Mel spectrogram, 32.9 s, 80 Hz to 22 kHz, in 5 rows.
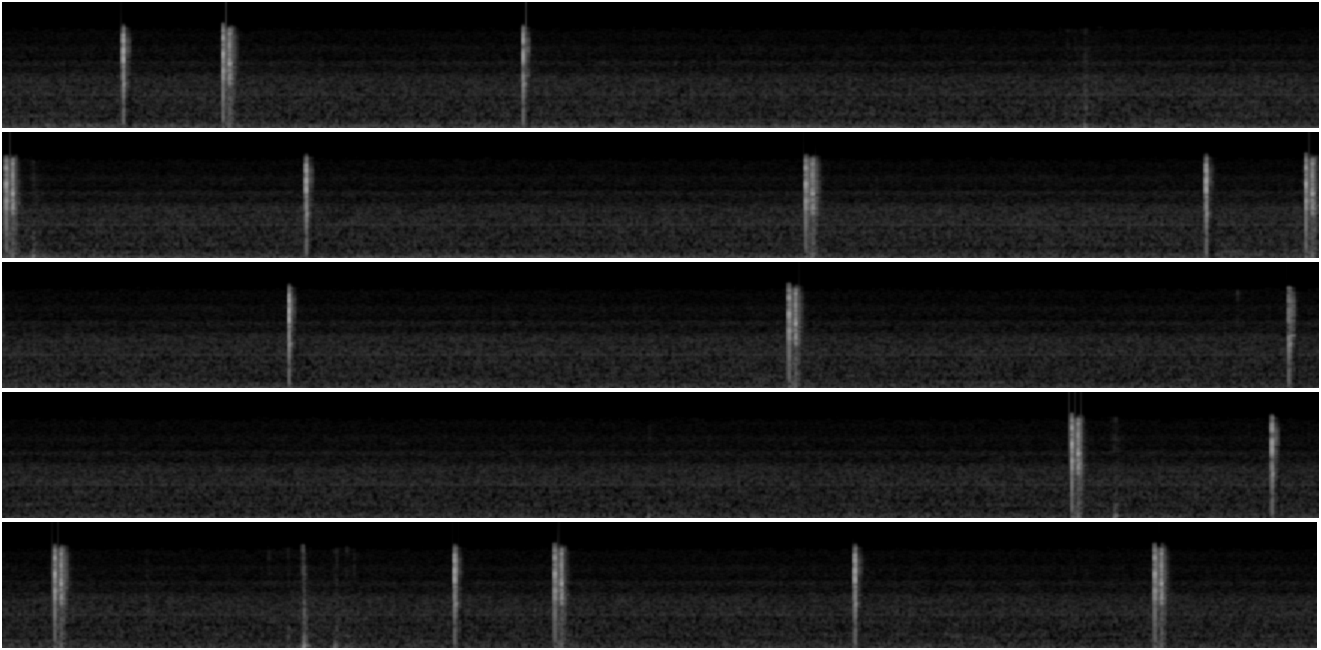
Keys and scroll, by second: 27.4 ctrl+z, 28.7 ctrl+z.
